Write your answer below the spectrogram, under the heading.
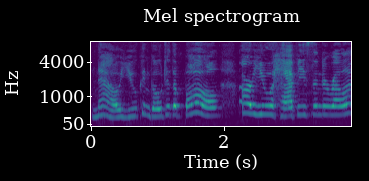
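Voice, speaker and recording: In a put-on character voice pitched high, a woman talks at a moderate pace. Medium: read story. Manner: gentle, kindly.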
